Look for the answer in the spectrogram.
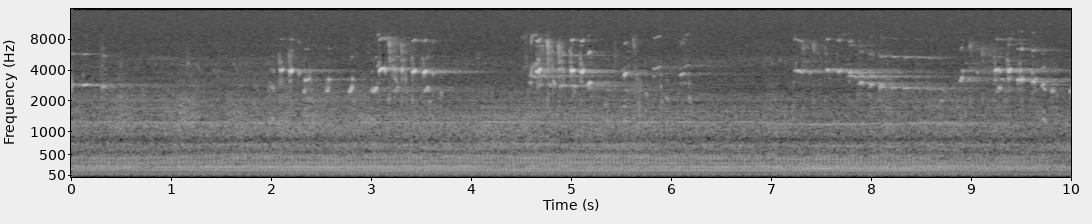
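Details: Bald eagle calling at the nest. Four bursts of high, thin chittering notes, each falling slightly in pitch. A steady low hum runs underneath throughout.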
